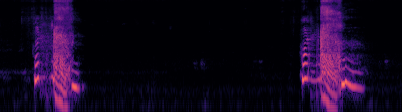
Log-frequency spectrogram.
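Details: A person in bed, trying to sleep early, sneezes repeatedly after turning onto the other side: two loud sneezes a few seconds apart, each with a sharp intake before the burst.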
